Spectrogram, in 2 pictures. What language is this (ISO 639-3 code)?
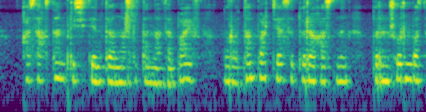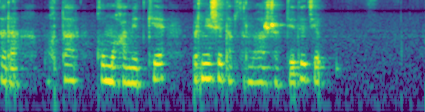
kaz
